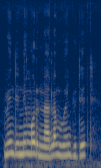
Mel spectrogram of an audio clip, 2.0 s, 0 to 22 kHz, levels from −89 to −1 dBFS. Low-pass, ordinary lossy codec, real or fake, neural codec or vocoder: none; none; fake; vocoder, 44.1 kHz, 128 mel bands, Pupu-Vocoder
